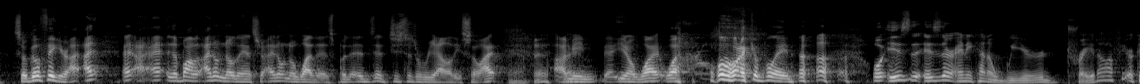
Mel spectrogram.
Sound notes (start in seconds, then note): 8.3 laughing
